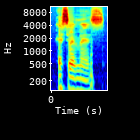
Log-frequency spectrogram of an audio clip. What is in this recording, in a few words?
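"sms", Nigerian Pidgin, male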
